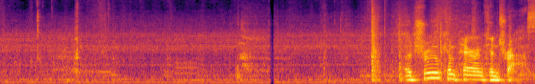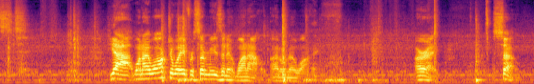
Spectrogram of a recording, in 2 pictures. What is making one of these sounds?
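Paper slides and rustles across a hard surface.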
